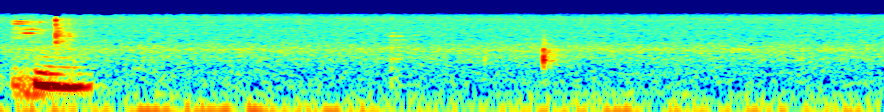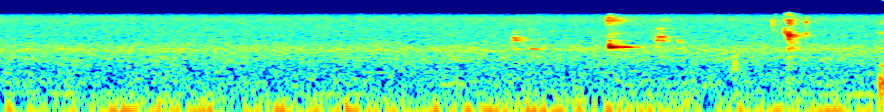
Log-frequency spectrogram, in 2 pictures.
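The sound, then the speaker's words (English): Someone sips water, with a few soft, scattered mouth clicks and a faint gulp spread across a quiet stretch and a low background hiss. “And it's doing, excuse me, it's doing, I'm just gonna grab a sip of water.”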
